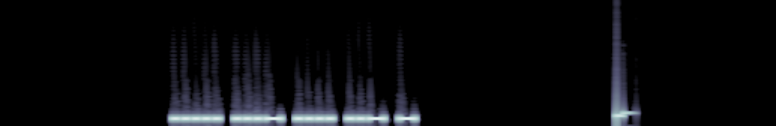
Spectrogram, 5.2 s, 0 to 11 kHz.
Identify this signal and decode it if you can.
Morse code, heard as a keyed tone, about 36 wpm, 700 Hz. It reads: 5VHUT
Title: Five Challenging Letter-Number Combinations 35wpm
